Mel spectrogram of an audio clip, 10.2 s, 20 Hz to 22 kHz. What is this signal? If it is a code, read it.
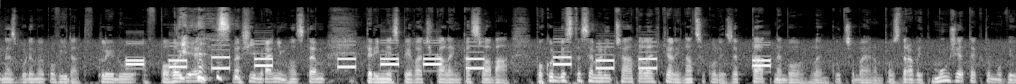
DTMF, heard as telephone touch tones, dialled by machine, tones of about 180 ms, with hum and speech in Czech. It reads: *438 5002 #12 7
